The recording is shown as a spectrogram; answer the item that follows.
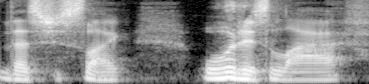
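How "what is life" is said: badly put-on, really bad Southern accent. Quoting a movie character's voiceover line: imitating a bad southern accent. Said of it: "a character voiceover with a really bad Southern accent".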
